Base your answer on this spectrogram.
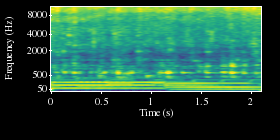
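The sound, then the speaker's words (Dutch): Cold tap water running over boiled green beans to rinse them and stop the cooking, a steady rushing stream with a humming tone that drops in pitch midway. “Ja, dus even koud water eroverheen. Ja. Anders heb je kans dat ze binnen nog doorkoken, toch? Oké, we spoelen ze eventjes.”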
